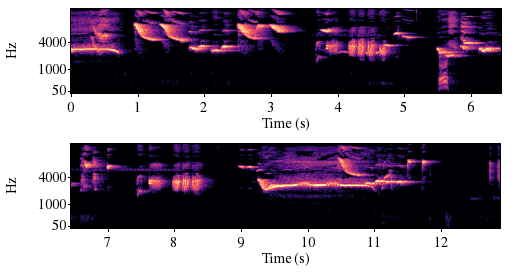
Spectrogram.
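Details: Teler-style song of a caged Orange-headed thrush, used as tutor song for training birds: bursts of bright whistles, slurred trills and downward sweeps separated by short pauses, with a brief spoken interjection near the middle.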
